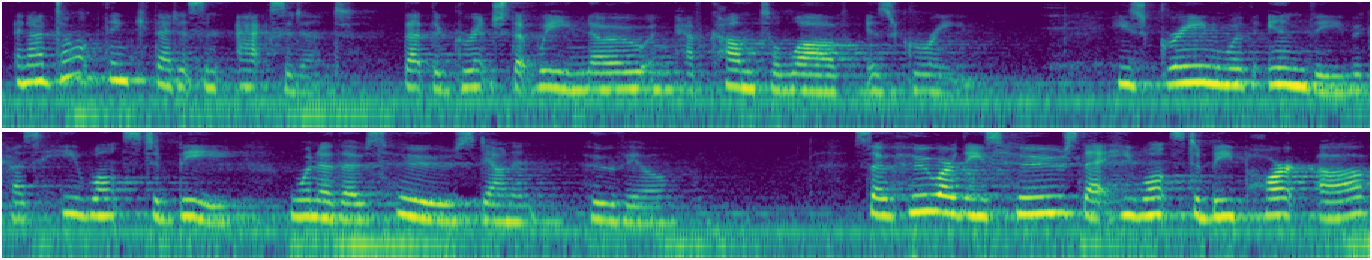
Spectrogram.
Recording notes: at First Presbyterian Church of Arlington Heights, Illinois, on Sunday, December 28, 2014.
